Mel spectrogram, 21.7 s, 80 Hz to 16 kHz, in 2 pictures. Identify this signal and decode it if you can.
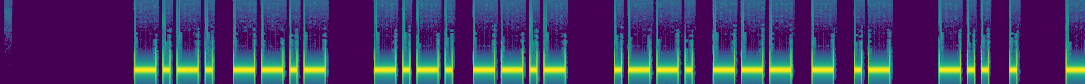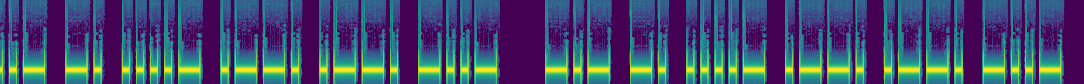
Morse code, heard as a keyed tone, about 17 wpm, 700 Hz. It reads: CQ CQ POTA DE KN4PPX KN4PPX
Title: Common QSO Phrases Encore 17wpm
